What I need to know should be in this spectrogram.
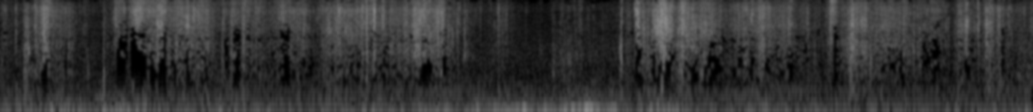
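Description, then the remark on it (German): Steady crackling and crinkling of dry fallen leaves being gathered and shuffled while pine cones and twigs are sorted out, with irregular rustling bursts and soft crunches continuing throughout, no voices. “Also nochmal das Ganze abbauen, Laub sammeln und Tannenzapfen und Zweige aussortieren und dann alles wieder aufbauen.”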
